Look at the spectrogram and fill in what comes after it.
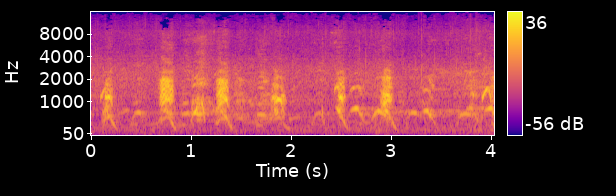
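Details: German Shepherds barking at a world championship agility event, A3 class on Sunday; sharp, harmonic barks come in quick irregular bursts, roughly two per second, with voices in the background.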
